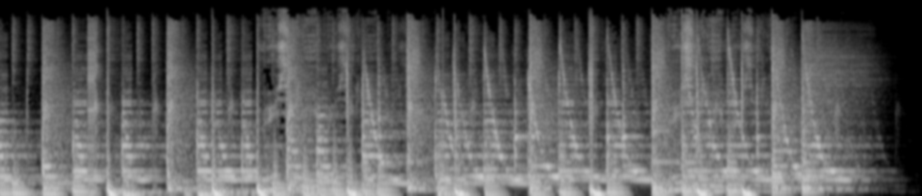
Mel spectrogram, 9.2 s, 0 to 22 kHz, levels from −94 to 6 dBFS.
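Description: Short stutters at 0.91 s (a double repeat), 4.44 s and 5.92 s are repeated buffers: late data made playback replay each roughly 23 ms chunk, consistent with a 1024-sample buffer.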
